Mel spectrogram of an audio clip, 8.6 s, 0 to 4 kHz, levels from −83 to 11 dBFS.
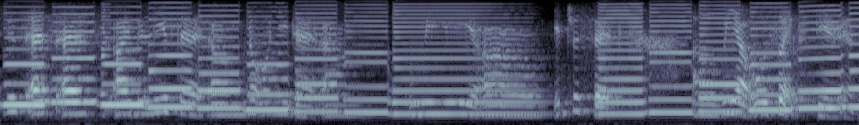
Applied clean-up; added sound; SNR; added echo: none; Wind instrument, woodwind instrument; -2 dB; reverberation time 1.1 s.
